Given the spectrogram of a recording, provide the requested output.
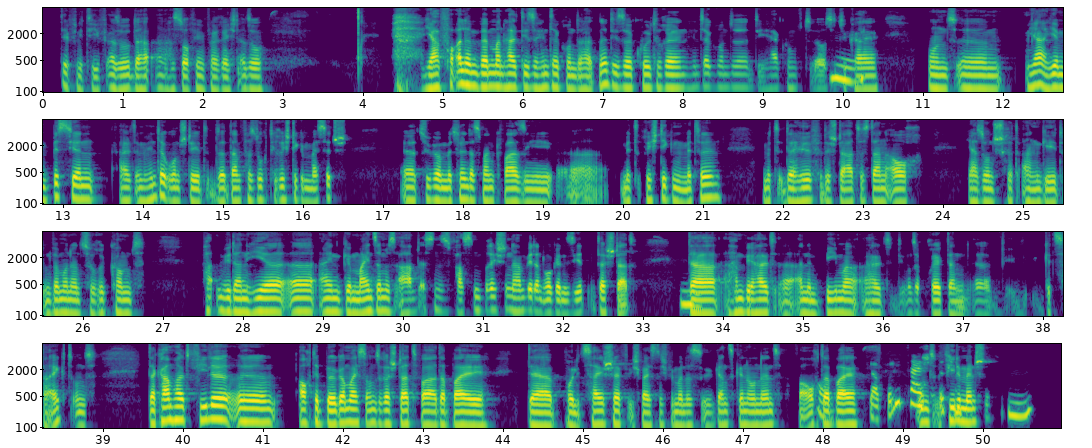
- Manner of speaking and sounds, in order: tsk; exhale; in English: "Message"
- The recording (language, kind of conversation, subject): German, podcast, Wie schaffen Gemeinschaften Platz für unterschiedliche Kulturen?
